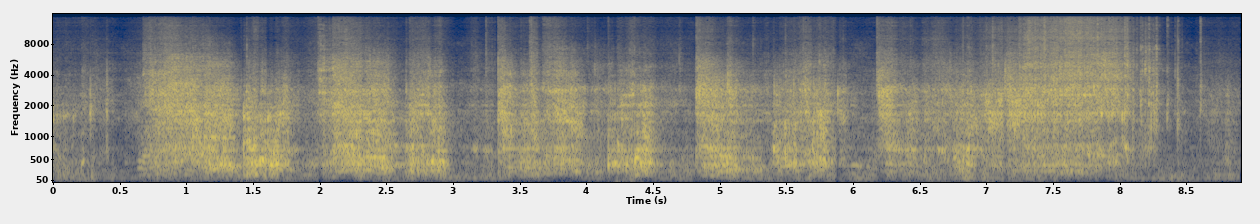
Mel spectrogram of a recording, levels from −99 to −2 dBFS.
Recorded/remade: remade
